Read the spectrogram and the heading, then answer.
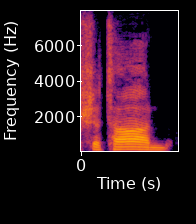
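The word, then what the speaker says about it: Šatan: Well, just the fact that his name is Rat, it reminds me of when the Boston Bruins had Miroslav Shatan on the team, and his name is spelled like Satan, S-A-T-A-N, you know.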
